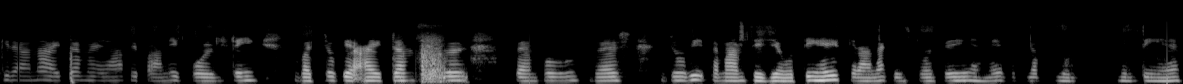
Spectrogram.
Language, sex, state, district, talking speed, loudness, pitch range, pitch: Hindi, female, Uttar Pradesh, Gorakhpur, 135 wpm, -25 LUFS, 165-185 Hz, 175 Hz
